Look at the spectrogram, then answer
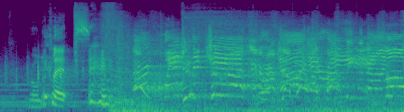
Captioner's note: chuckles; indistinct shouting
